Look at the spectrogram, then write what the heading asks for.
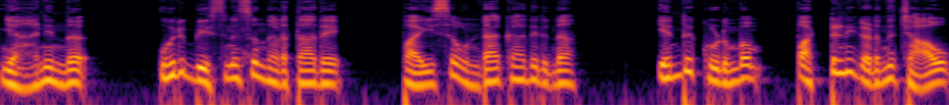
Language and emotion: Malayalam, fearful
